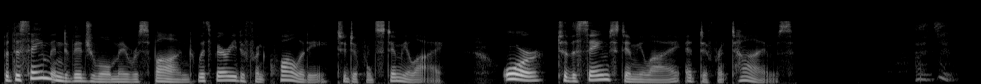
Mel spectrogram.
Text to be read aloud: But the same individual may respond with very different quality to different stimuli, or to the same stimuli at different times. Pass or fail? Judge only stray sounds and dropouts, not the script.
fail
